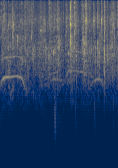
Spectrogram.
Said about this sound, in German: That was that was all of the older people clapping and cheering there. Das waren, glaube ich, nur die Älteren, die da geklatscht und gejubelt haben.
